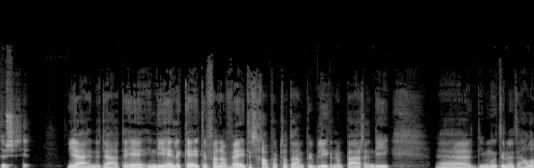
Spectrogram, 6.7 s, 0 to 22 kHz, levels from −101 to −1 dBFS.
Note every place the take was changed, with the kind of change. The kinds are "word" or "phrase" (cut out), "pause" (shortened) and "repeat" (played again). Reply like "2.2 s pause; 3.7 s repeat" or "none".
4.1 s word; 4.5 s word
